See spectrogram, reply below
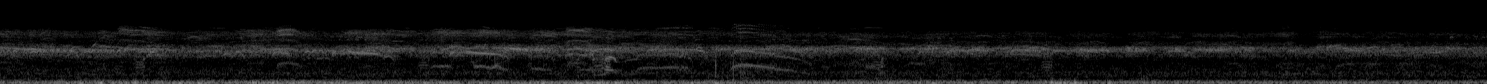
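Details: About 250,000 starlings streaming off their roost at 05:45 on a March morning in 2022, Gibraltar Point NNR. A roaring, many-voiced chorus of chirps and whistles, with some distinct rising and falling squeaks poking through, over constant low wind noise.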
